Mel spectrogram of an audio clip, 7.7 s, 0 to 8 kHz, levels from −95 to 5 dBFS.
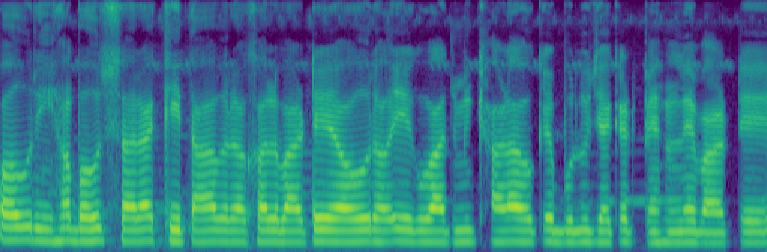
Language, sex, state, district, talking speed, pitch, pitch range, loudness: Bhojpuri, male, Bihar, Muzaffarpur, 125 wpm, 135 Hz, 130-140 Hz, -16 LUFS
